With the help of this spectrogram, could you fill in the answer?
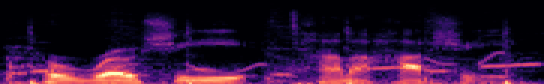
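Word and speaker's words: Hiroshi Tanahashi: by the way Chris his name is pronounced Hiroshi hana Hoshi cool I got that right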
